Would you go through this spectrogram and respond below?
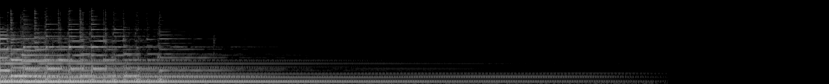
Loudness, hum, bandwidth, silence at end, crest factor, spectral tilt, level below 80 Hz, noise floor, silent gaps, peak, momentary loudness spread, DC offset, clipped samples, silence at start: -26 LUFS; none; 13.5 kHz; 2.85 s; 20 dB; -6.5 dB/octave; -64 dBFS; -60 dBFS; none; -10 dBFS; 26 LU; under 0.1%; under 0.1%; 0 s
